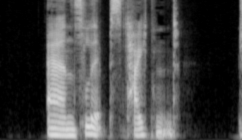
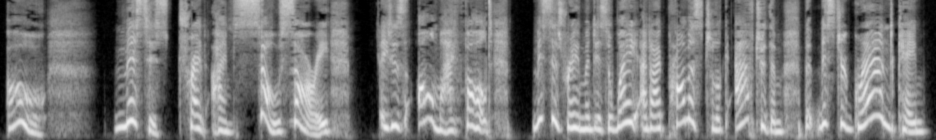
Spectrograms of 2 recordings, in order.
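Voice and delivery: much higher, quick and breathless sorry; apologetic young governess; 12 semitones higher than usual. A narrator's reading. Governess apologises to angry neighbour, high and hurried. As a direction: gush an apology, rushing through the excuse.

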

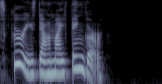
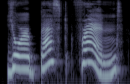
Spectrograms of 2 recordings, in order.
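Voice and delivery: slow, high, rising disbelief; incredulous echo; 6 semitones higher, 3 dB louder, much slower than usual. A narrator's reading. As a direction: repeat it slowly, unable to believe it. Narrator echoes in disbelief.

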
